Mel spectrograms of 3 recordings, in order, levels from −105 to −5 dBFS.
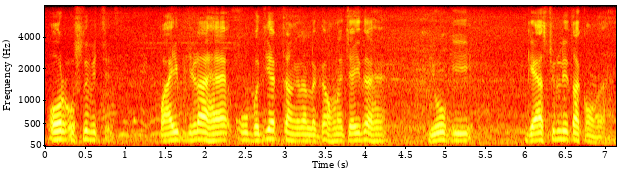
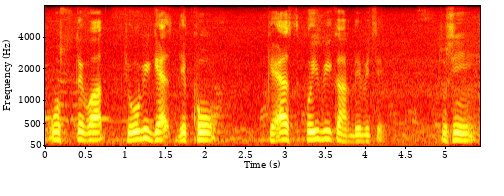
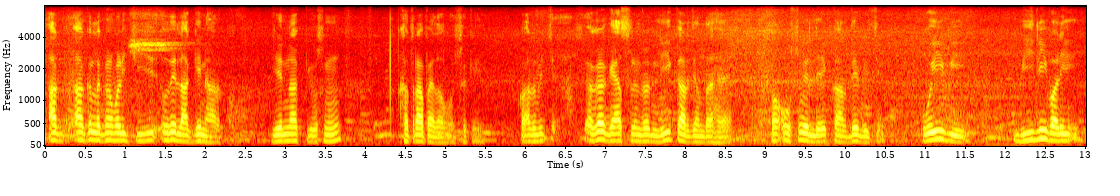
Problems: constant background noise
